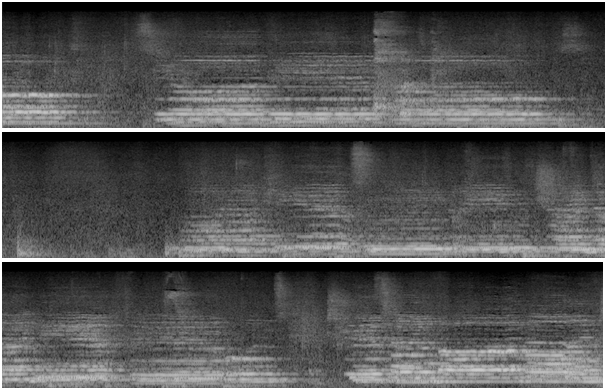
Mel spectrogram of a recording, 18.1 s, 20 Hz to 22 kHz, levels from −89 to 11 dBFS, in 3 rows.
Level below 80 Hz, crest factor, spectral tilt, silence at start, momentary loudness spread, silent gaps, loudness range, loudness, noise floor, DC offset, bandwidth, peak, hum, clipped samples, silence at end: -48 dBFS; 16 dB; -5.5 dB/octave; 0 s; 18 LU; none; 9 LU; -18 LUFS; -42 dBFS; under 0.1%; 15.5 kHz; -2 dBFS; none; under 0.1%; 0 s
